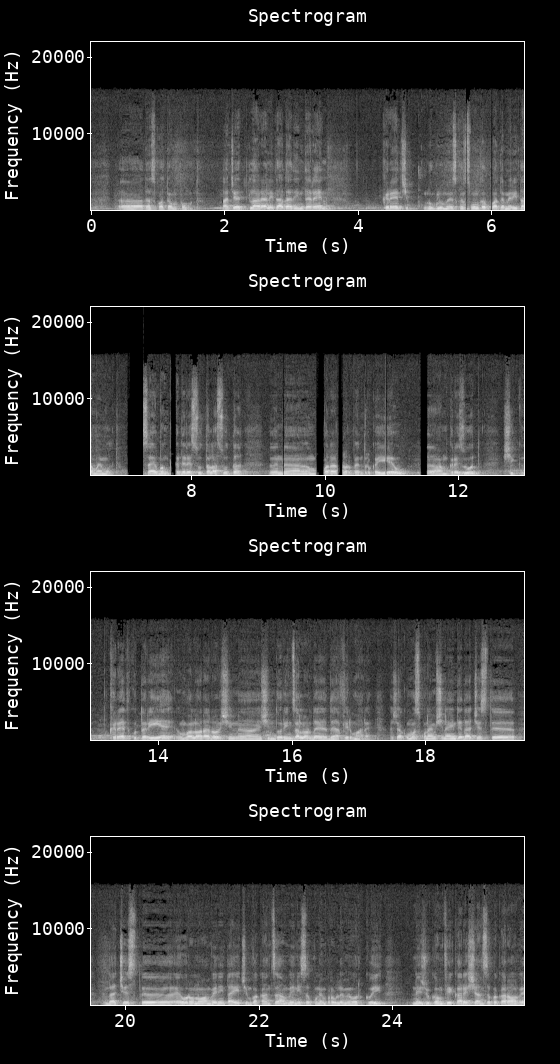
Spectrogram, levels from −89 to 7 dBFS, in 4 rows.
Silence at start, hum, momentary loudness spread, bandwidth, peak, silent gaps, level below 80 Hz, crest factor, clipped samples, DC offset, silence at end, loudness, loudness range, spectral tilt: 0 s; none; 10 LU; 16 kHz; 0 dBFS; 7.08-7.27 s, 11.44-11.51 s; -46 dBFS; 14 dB; under 0.1%; under 0.1%; 0 s; -14 LUFS; 2 LU; -5 dB/octave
